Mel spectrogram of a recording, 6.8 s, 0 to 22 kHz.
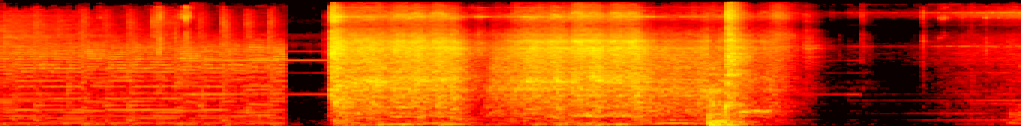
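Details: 1989 Chevy S10 Blazer with 2000 Silverado 5.3L LS (stage 3 cam) and NV3500, first start attempt with 58 psi fuel, spark and injector pulse confirmed: cranks about three seconds, one loud bang, cranking stops; same with new harness, owner suspects the replacement crank sensor.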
